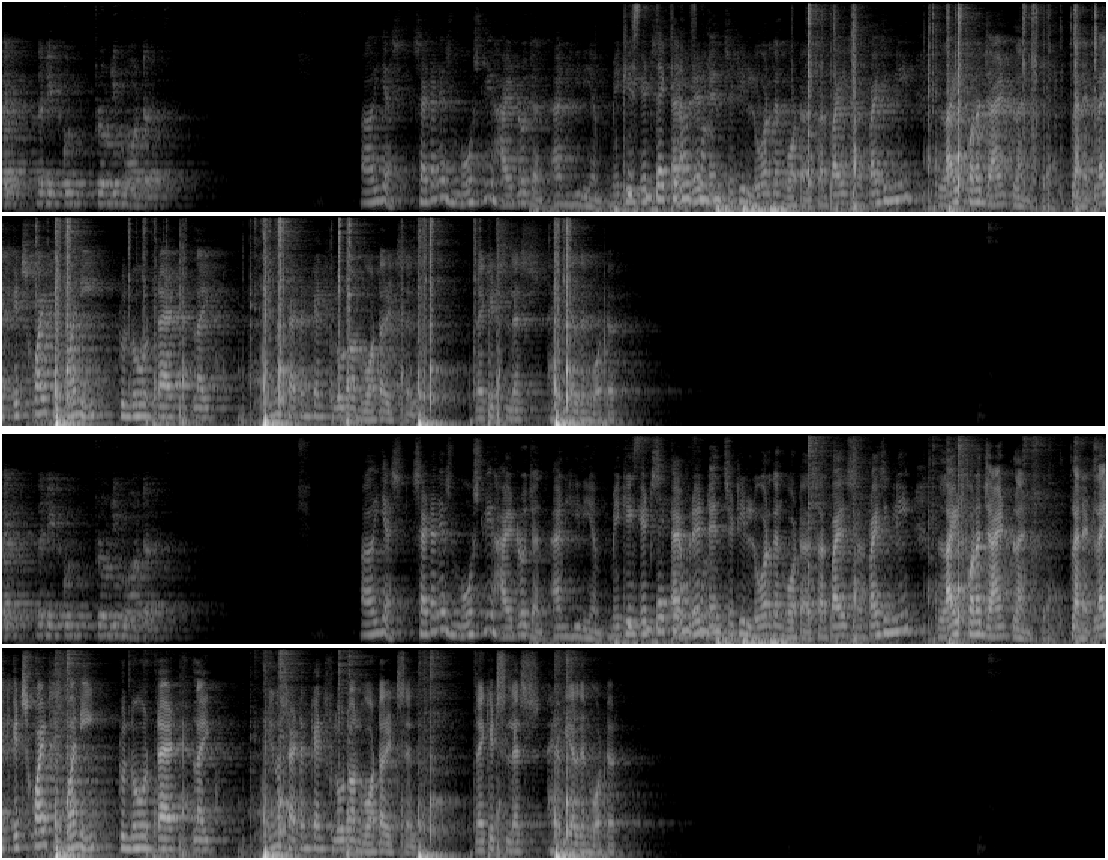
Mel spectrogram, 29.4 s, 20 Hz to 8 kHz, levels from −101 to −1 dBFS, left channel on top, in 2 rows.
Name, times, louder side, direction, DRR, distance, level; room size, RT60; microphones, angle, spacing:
voice 1, 0.0-2.1, left 1 dB, 20° left, -3 dB, 2.7 m, -54 dB
voice 2, 4.8-13.7 14.2-16.0 16.3-17.5 18.3-20.3 21.0-22.9, right 4 dB, 45° right, 10 dB, 0.6 m, -45 dB
sound 1, 7.0-7.4 7.9-11.7 11.9-12.0 12.3-12.9 13.6-14.6 15.1-15.8 16.4-17.3 17.9-18.6 19.1-19.6 20.0-20.5 21.0-21.6 22.0-22.8, left 4 dB, 55° left, 0.5 m, -36 dB
23.0 x 10.0 x 3.3 m, 1.5 s
head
